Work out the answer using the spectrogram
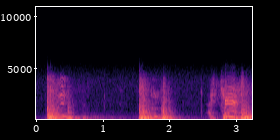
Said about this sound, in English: The door. I can't open it. It's jammed. Well, try breaking it down. Hurry!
